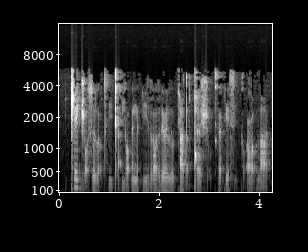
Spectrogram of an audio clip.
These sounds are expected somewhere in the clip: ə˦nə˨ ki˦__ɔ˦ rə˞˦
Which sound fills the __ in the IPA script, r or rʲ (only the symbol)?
r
